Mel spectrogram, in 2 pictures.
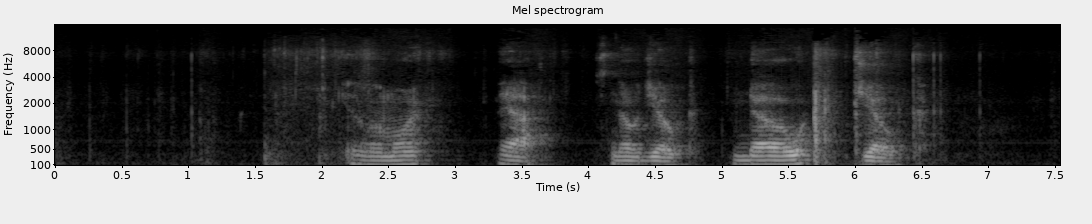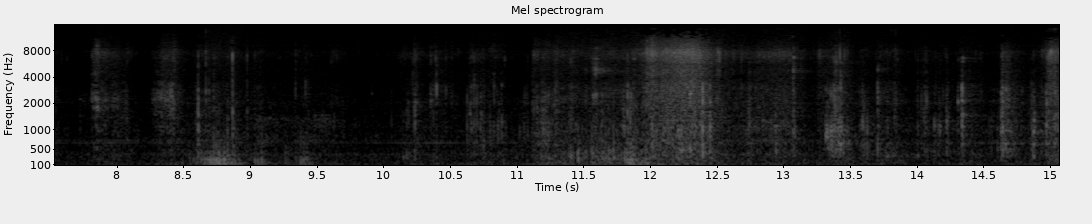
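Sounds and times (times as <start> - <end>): person chewing food: 8.6 - 15.0.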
